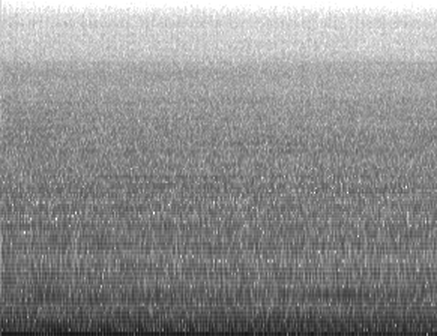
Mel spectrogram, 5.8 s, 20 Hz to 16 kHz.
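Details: 2013 Subaru Impreza with a replacement engine after a timing failure, first start after the swap. Steady drone with an uneven, stumbling low pulse underneath. Massive misfire and heavy smoke, possibly burning oil.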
